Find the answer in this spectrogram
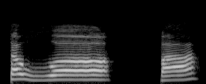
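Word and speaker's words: توابا: না, কানা তাওয়াবা, তাওয়াবা, তা ওয়াও জাবার তাও, ওয়াও আলিফ জাবার ওয়া, তাওয়া, এখানেও আলিফ মাদ্দা এসছে, ওয়াও আলিফ জাবার ওয়া, এটাকে টান দিয়ে পড়তে হবে এক আলিফ পরিমাণ। তাওয়া, বা, বা আলিফ জাবার বা, তাওয়াবা।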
